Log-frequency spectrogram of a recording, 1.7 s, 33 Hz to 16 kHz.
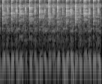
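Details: Honda Kharisma/Supra X125 motorcycle that stalls after about 1 km: loud sharp popping puffs at each firing over an uneven idle, exhaust leak at the header joint.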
